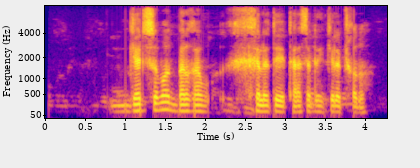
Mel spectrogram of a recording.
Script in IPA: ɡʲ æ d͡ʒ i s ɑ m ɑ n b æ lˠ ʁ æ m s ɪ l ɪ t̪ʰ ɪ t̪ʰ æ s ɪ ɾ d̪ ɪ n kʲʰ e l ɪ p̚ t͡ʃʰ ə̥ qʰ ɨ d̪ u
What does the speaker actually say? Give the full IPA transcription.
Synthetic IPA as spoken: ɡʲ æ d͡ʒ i s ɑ m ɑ n b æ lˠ ʁ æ m χ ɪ l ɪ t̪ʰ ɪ t̪ʰ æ s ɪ ɾ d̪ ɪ n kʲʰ e l ɪ p̚ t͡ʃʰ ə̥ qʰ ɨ d̪ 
